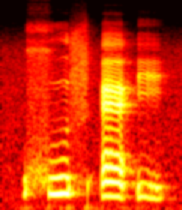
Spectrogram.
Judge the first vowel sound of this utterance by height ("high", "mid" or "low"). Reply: high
